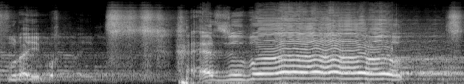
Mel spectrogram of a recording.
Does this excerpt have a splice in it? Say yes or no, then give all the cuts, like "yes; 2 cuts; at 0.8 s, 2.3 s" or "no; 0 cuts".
no; 0 cuts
